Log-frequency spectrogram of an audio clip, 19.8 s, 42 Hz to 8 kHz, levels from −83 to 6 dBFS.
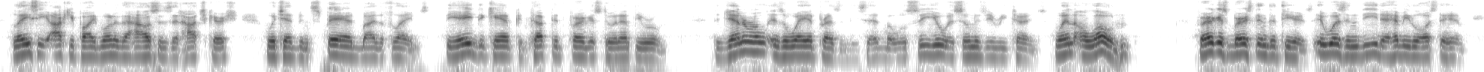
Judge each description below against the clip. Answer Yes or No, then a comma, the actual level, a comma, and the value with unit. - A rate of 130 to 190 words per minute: Yes, average, 170 wpm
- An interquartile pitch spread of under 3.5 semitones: Yes, average, 2.8 semitones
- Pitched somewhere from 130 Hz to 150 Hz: Yes, low, 135 Hz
